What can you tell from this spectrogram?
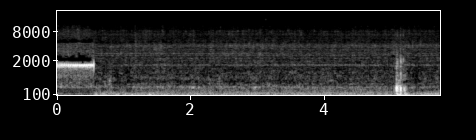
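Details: American toad (Anaxyrus americanus), breeding trill: breeding call.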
